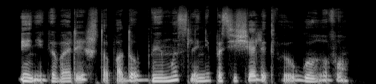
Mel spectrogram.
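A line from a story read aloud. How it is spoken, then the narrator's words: Quiet. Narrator (Russian): тихо сказал он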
